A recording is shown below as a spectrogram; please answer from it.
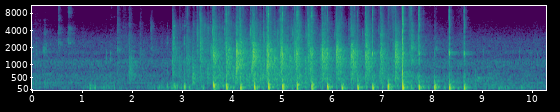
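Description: Small group applauding for about six seconds, starting about three seconds in, with loud claps from one person clapping right at the microphone.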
